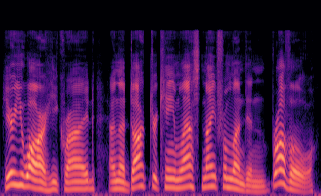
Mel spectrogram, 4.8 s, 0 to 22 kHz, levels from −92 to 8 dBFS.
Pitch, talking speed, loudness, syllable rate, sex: 165 Hz, 175 wpm, -18 LUFS, 4.2 syllables/s, male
